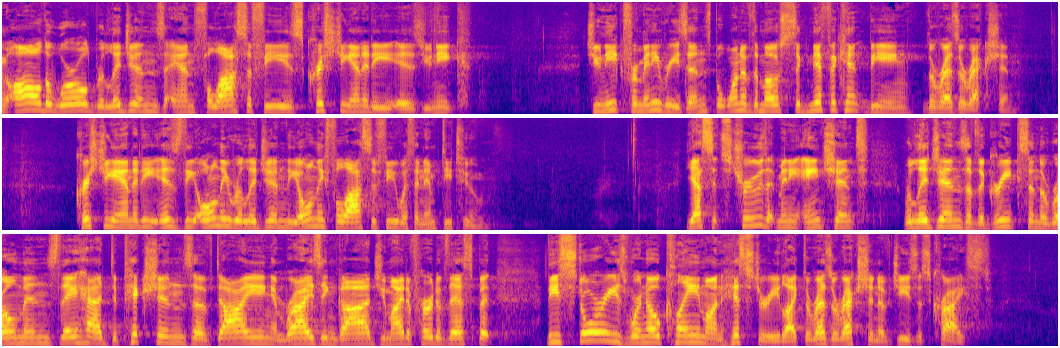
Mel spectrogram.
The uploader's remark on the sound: Message Preached at Valley Creek Church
